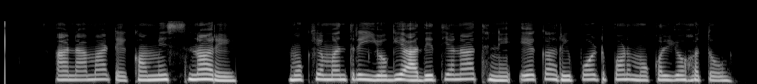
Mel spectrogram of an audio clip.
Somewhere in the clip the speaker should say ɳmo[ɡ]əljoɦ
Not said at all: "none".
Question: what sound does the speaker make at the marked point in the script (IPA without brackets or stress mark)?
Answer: k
